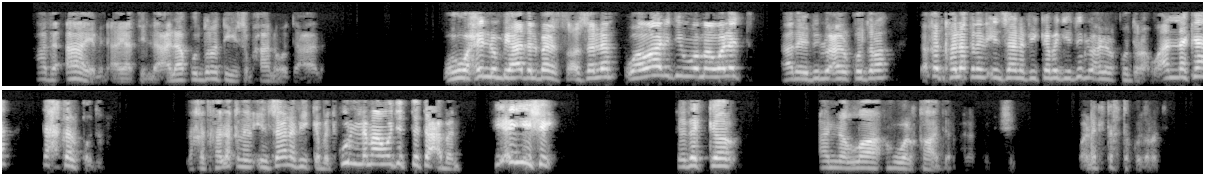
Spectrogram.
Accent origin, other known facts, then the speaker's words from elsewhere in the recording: Hijaz, Saudi Arabia; accent: Hijazi; دسه أي أخفه بالعامية عندنا في الحجاز وربما في مناطق أخرى،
